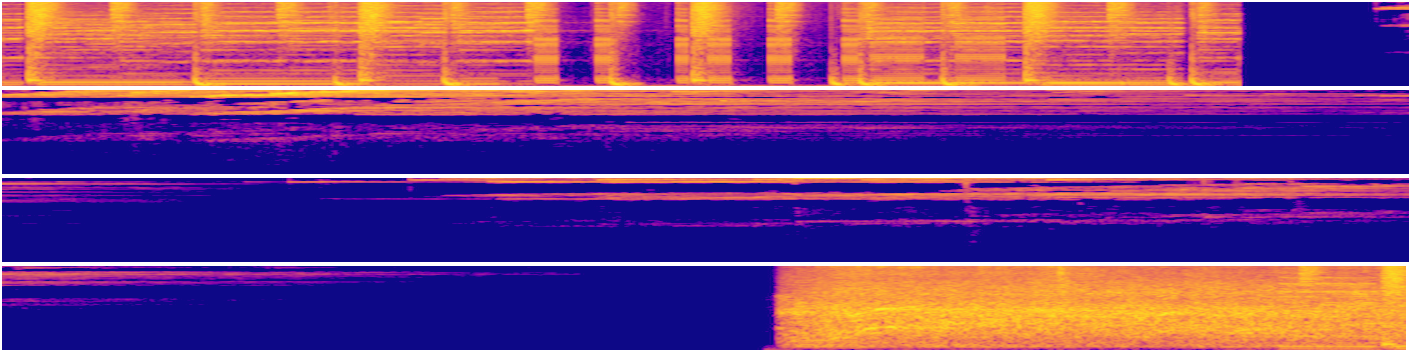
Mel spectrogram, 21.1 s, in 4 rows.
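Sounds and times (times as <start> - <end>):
high tinkling chime shimmer: 5.2 - 18.1.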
